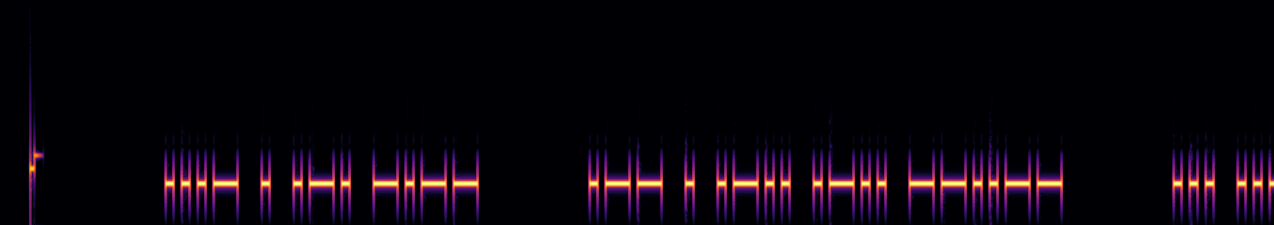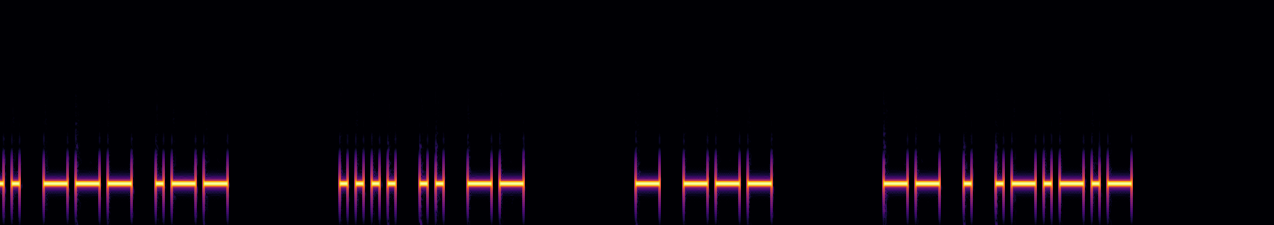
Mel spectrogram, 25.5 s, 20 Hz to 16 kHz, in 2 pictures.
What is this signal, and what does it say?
Morse code, heard as a keyed tone, about 15 wpm, 700 Hz. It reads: VERY WELL, SHOW HIM TO ME.
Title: 2x Word-Spacing - Sentences from Top 200 Words - 15wpm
